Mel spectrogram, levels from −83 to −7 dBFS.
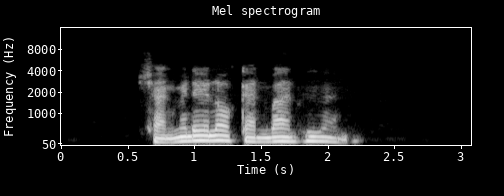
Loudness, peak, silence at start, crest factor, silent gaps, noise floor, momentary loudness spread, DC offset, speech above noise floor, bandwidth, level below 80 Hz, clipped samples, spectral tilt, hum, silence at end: -18 LUFS; -4 dBFS; 0.65 s; 14 dB; none; -86 dBFS; 15 LU; under 0.1%; 69 dB; 4.8 kHz; -52 dBFS; under 0.1%; -11 dB/octave; none; 0.85 s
